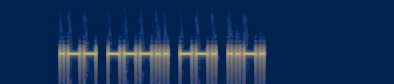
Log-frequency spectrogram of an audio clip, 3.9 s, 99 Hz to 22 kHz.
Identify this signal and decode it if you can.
Morse code, heard as a keyed tone, about 30 wpm, 700 Hz. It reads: W8GF
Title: USA Call Signs - 4 Characters - Repeated 2x - 30wpm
